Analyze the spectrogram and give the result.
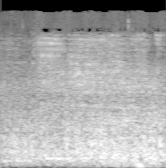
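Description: A moving train rumbles steadily, a dense, even roar of wheels on track that holds at the same loudness throughout, with no voices.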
